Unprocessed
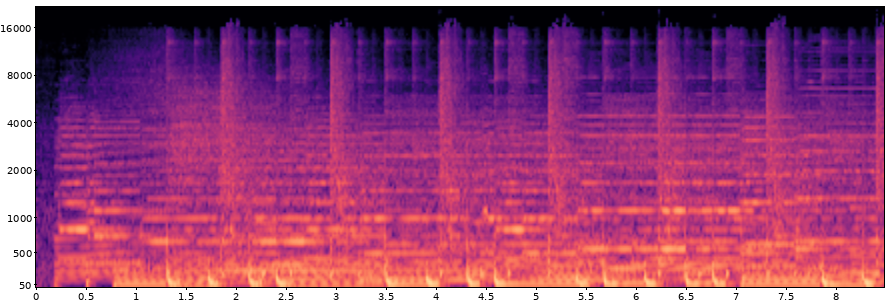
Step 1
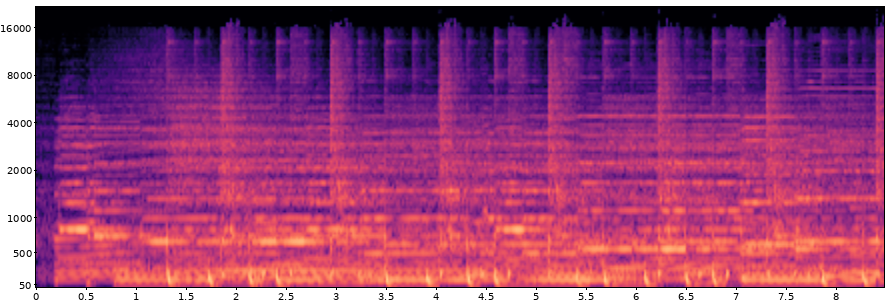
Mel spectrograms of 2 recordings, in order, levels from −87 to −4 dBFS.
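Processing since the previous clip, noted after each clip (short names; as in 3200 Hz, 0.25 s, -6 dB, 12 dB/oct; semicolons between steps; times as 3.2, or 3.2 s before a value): HPF 110 Hz 24 dB/oct; comb 1.4 ms, depth 55%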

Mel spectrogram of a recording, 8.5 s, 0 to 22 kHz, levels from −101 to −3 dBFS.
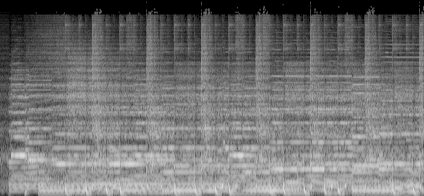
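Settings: limiter -12.5 dBFS, peak gain reduction 6 dB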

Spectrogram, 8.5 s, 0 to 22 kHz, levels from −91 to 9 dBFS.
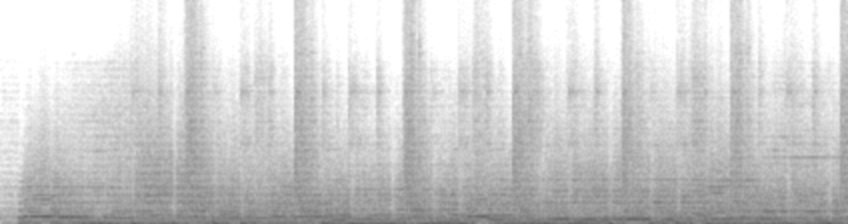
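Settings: soft clip -27 dBFS, distortion -8 dB; doubler 22 ms -5 dB; gain -5.5 dB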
